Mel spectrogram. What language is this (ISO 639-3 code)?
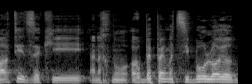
heb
